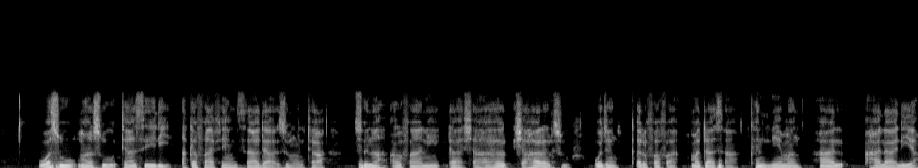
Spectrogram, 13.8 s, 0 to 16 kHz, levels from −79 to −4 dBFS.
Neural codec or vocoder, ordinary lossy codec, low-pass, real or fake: codec, 16 kHz, 16 kbps, FunCodec, trained on LibriTTS, 50 frames a second; AAC, 96 kbps; 7.2 kHz; fake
